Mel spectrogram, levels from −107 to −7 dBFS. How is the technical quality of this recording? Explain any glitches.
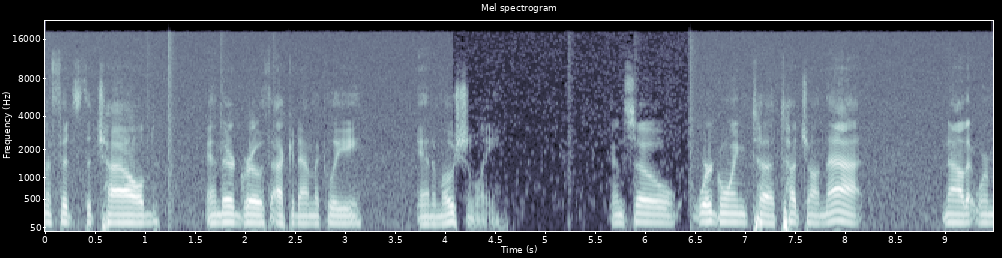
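One fault is audible in this speech recording, heard against room noise about 20 dB below the voice. From 4.08 to 6.47 s, after "their growth academically and" and before "we're going to touch", there is overdone noise removal. An over-strong noise reducer shuts off individual frequency bands near its noise estimate, taking quiet parts of the voice along. The background drops and breaks into twinkling, warbling specks. Unlike steady room noise, this comes and goes with the processing.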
